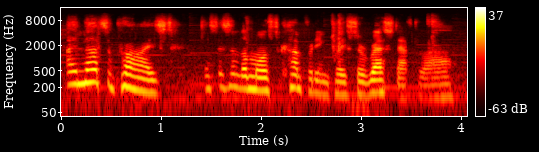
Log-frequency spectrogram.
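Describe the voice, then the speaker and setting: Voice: medium pitch, big pitch swings, moderate pace, faint music behind, lightly acted, poor audio. An amateur voice actor playing a devoted, protective knight in a fantasy game, earnest and caring. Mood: gently concerned.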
